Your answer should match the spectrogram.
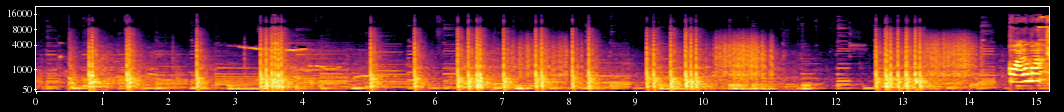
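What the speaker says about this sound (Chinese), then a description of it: "结婚晚上都要放烟花" Fireworks crack and bang in rapid, irregular bursts throughout a village wedding night in rural China, loud and close, with people talking in between the explosions.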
